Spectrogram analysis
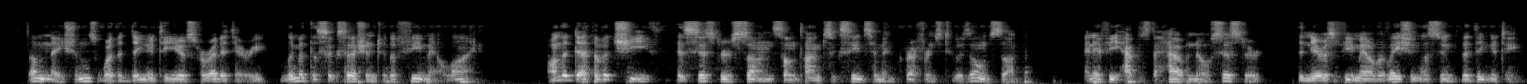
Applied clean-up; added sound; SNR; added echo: neural mask model DeepFilterNet 3.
